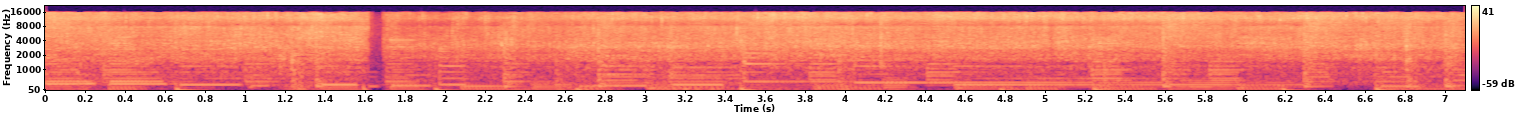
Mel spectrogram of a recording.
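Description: Chicken pieces sizzling as they fry in hot oil in a pot, stirred with a silicone spatula, under background music with a plain stepping melody.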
